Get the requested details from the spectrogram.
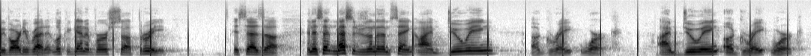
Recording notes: preached at Lighthouse Baptist Church in Schenectady, New York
